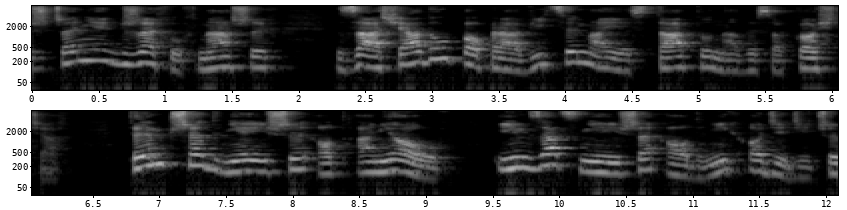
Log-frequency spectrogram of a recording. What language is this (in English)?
Polish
